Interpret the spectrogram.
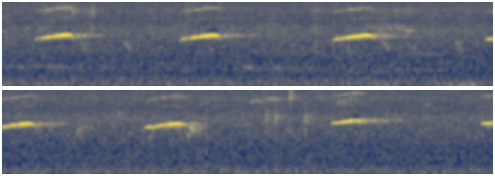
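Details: Wild Yellow-vented Bulbul singing: a short, clear, slightly rising whistled note repeated about once per second, seven times, over a soft low background hiss, with faint high chirps from another bird.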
